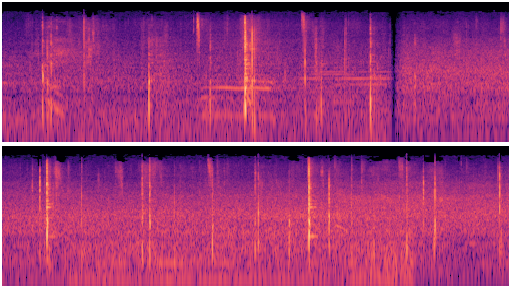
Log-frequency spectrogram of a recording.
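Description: Tennis ball struck by a racket and bouncing on a hard court: a series of sharp pops, the loudest about two and a half seconds in.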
